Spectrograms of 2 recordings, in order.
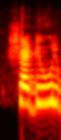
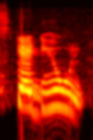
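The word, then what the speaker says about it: schedule: talking about this word इसे सब शेड्यूल बोल देते हैं बट प्रोनंसिएशन की बात करूं तो the word is a pronounce as स्केड्यूल तो देयर इज अ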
